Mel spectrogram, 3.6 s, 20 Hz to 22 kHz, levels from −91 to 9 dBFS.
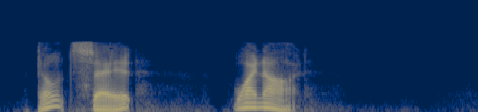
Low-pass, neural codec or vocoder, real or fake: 5.4 kHz; none; real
